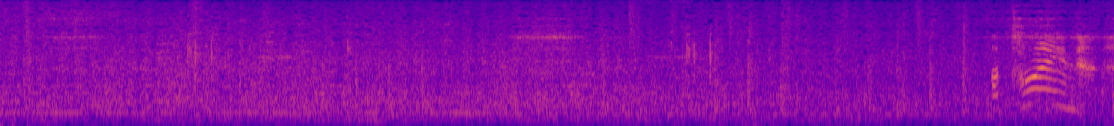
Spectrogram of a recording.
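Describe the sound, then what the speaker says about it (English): Surface train in the Metro Exodus video game rumbling steadily in a blizzard, with rolling rail noise, wheel clatter and a brief squeal near the end; voices speak over it. "A train! A damn train on the surface!"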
